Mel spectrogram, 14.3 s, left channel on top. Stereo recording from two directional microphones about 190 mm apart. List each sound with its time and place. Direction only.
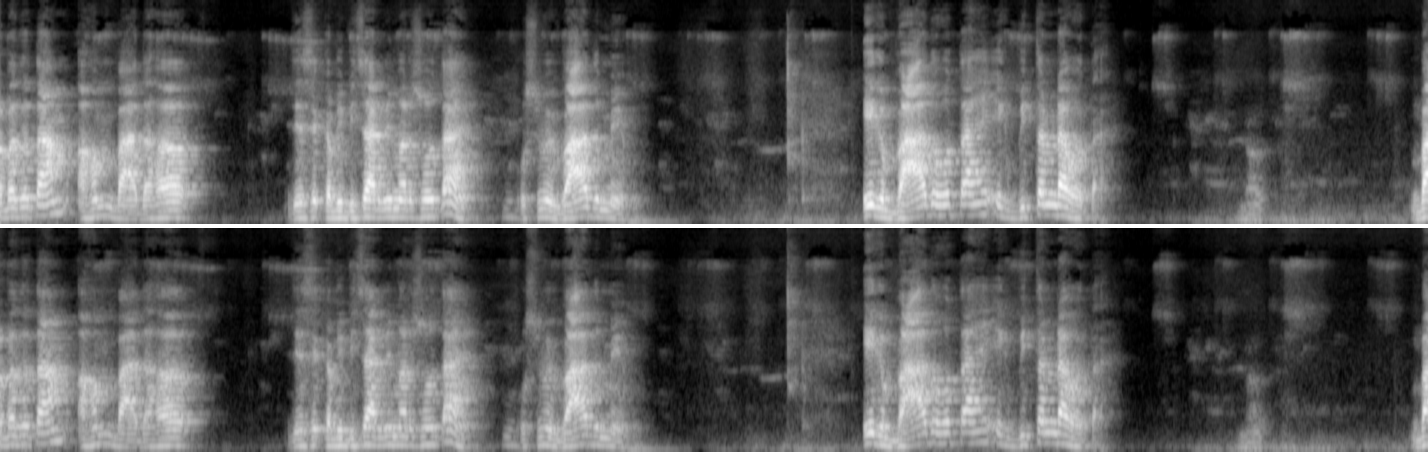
0.1 s speech: 15° left (ahead or behind)
2.9 s speech: 15° left (ahead or behind)
7.9 s a sound: 15° left (ahead or behind)
8.6 s speech: 15° left (ahead or behind)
